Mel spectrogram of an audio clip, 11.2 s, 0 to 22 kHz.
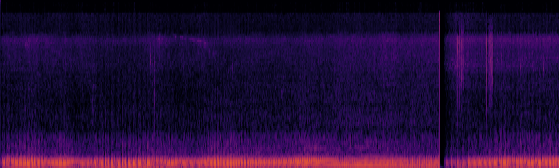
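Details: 2005 Scion xB, 135,000 miles: low, uneven idle that chuffs and stumbles like a two-stroke, a misfire traced to a failed coil pack, confirmed by swapping the bad coil to another cylinder.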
